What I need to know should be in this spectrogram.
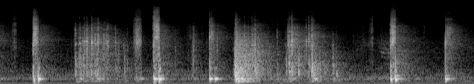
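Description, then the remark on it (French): A woman closes the front door of a home: several hard, dull thunks spaced irregularly over a few seconds, with scraping, rustling noise between the knocks. “Elle ferme la porte.”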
